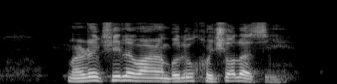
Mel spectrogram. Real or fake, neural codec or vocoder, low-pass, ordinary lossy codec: fake; codec, 16 kHz, 4 kbps, FunCodec, trained on Chinese and English, 50 frames a second; 7.2 kHz; MP3, 64 kbps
